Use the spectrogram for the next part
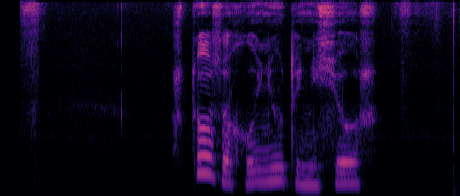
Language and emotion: Russian, sad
